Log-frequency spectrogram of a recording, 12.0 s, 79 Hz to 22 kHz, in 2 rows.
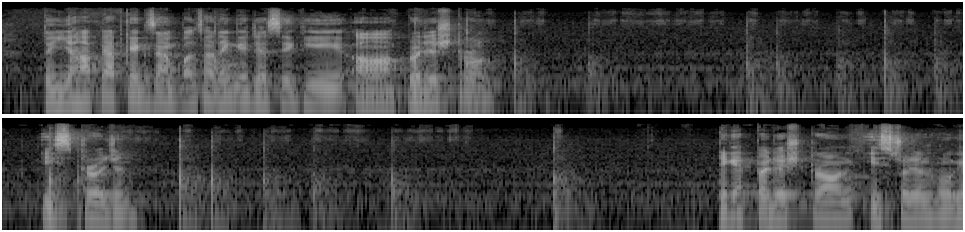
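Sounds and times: scratchy writing strokes on board: 0:02.8 - 0:09.6.

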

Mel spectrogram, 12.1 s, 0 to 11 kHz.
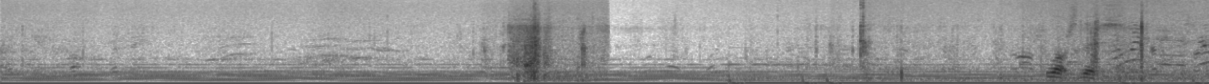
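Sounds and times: sustained chords music: 0:00.0 - 0:12.0.

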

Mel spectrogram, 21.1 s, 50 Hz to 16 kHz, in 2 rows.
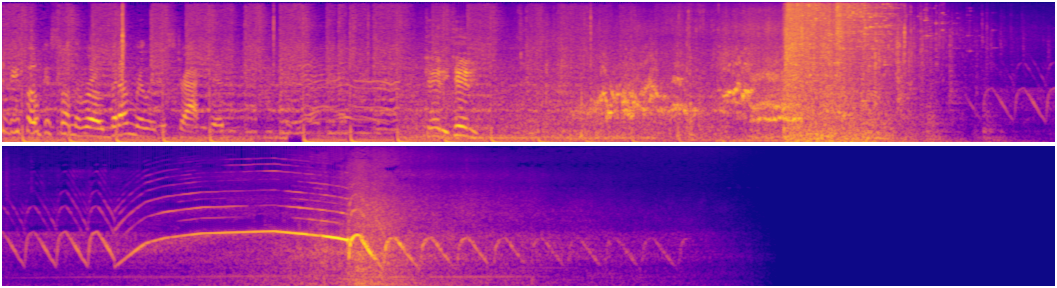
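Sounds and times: emergency vehicle siren: 0:02.1 - 0:08.0, 0:09.7 - 0:17.9
car crash impact: 0:05.0 - 0:10.7
glass shattering: 0:07.4 - 0:10.5.

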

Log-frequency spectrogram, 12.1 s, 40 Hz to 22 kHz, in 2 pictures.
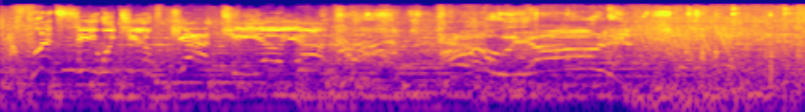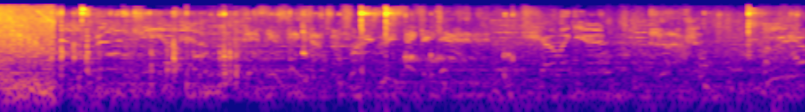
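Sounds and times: background music: 0:00.0 - 0:12.0
loud rushing noise: 0:03.4 - 0:06.5.

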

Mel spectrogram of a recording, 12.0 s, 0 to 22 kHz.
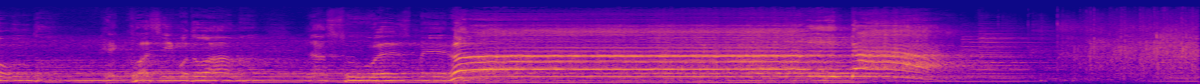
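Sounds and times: musical theatre backing music: 0:00.0 - 0:12.0
person singing a long note: 0:03.6 - 0:09.7.

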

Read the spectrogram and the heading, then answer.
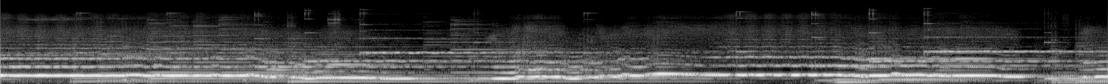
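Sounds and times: slow sad flute melody: 0:00.0 - 0:11.0.

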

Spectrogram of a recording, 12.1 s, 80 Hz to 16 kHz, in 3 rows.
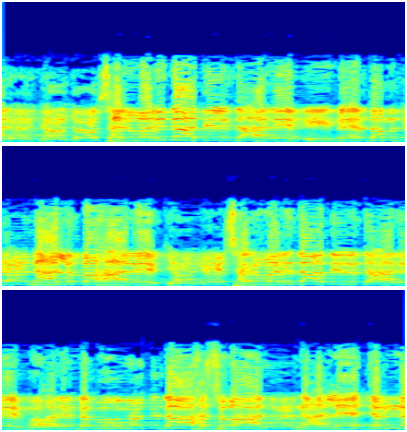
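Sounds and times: men chanting into microphone: 0:00.0 - 0:12.0.

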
